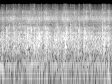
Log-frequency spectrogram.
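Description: A lecture-hall audience applauds after a talk with dense, even clapping that holds steady for nearly two seconds, without any voices.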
